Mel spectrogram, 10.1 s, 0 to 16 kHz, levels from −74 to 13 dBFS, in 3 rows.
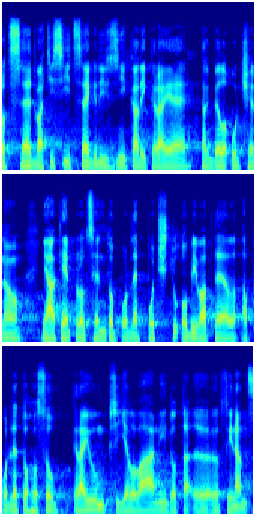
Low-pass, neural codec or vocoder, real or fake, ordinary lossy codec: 10.8 kHz; codec, 24 kHz, 1.2 kbps, DualCodec; fake; MP3, 64 kbps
